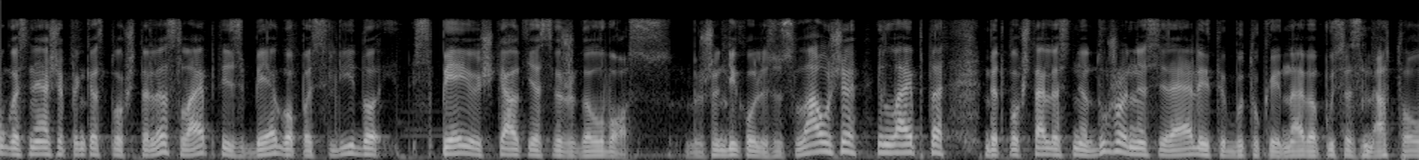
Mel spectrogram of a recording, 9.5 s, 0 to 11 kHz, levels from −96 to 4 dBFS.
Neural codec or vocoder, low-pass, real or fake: none; 7.2 kHz; real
